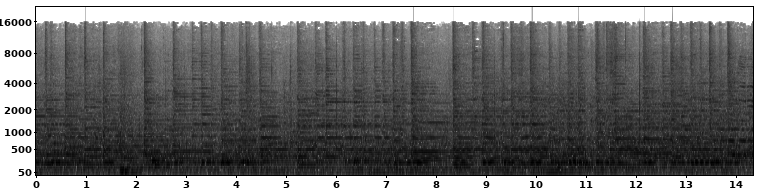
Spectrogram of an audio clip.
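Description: Acoustic guitar played solo: fast rhythmic strumming with picked notes ringing between the strokes.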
